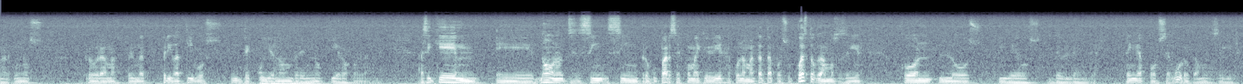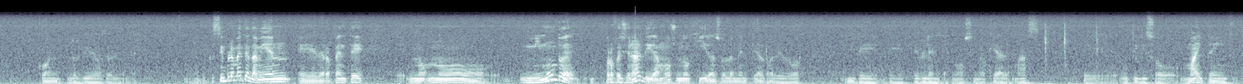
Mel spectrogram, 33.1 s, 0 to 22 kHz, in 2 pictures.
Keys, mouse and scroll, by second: 0.6 click, 1.0 click, 4.9 click, 7.8-8.8 drag, 9.3-10.4 drag, 10.6-12.6 drag, 13.0-14.0 drag, 15.2 click, 15.7-17.0 drag, 18.0 click, 19.8-29.8 drag, 30.6 d, 31.6-33.1 drag.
